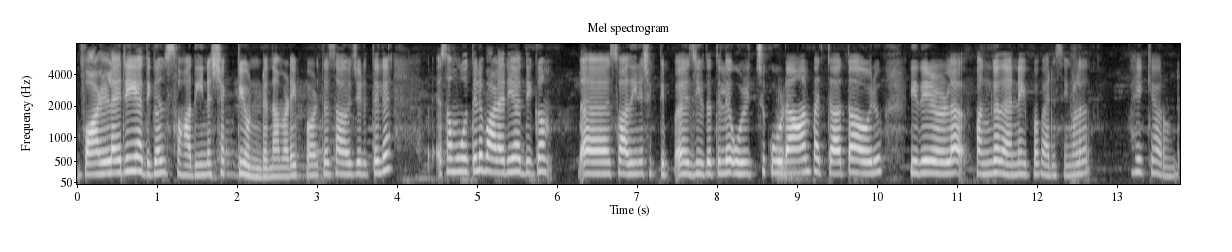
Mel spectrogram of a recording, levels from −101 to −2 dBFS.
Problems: background sounds at intervals, continuous background conversations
